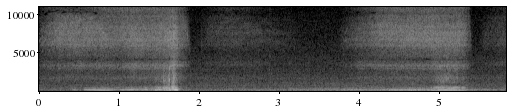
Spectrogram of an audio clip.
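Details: Sleeping pharaoh hound puppy snoring: two slow, rough snoring breaths with a brief snort; ordinary snoring.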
